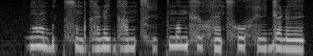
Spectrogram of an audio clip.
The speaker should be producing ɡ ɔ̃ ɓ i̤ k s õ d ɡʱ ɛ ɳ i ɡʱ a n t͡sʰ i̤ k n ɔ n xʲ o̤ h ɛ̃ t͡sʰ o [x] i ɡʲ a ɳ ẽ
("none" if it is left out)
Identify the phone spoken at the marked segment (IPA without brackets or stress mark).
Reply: x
